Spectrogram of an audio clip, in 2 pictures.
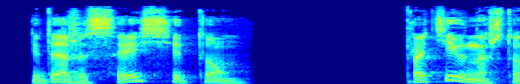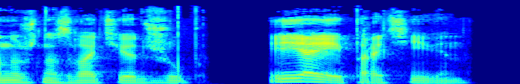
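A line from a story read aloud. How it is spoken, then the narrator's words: Gloomy reply. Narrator (Russian): мрачно отвечал Том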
